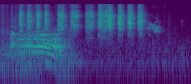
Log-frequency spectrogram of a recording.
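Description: Budgerigars squawking and chattering in a rapid, harsh string of high-pitched calls, loudest in the second half. In the first half, a lower drawn-out sound falls in pitch, like a person's groan.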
